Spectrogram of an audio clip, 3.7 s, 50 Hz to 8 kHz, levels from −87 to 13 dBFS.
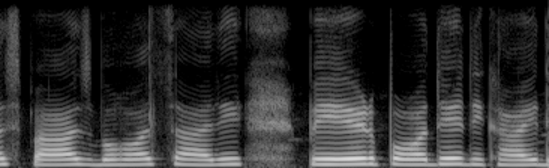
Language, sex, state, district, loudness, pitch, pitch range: Hindi, female, Jharkhand, Palamu, -15 LUFS, 250 Hz, 240-260 Hz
